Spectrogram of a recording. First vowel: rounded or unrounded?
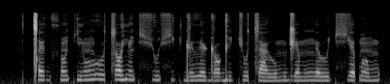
unrounded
